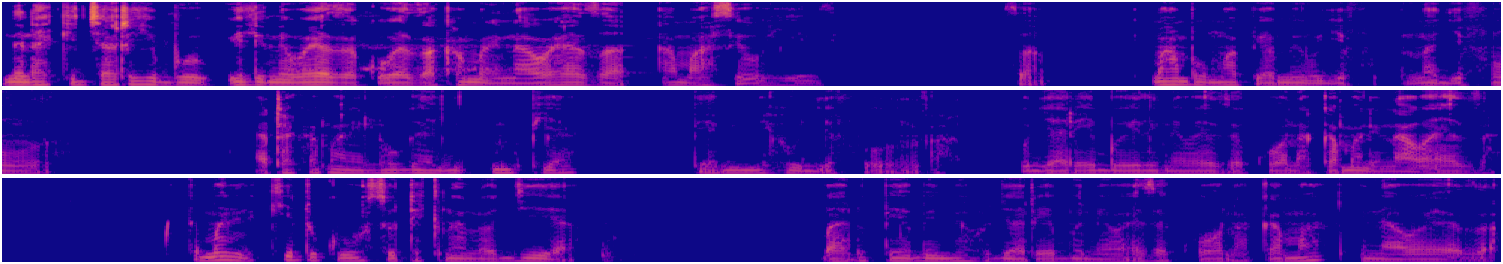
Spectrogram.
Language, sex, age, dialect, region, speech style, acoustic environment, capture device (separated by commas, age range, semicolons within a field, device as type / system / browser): Swahili, male, 18-24, Kenya - Mombasa, Kenya, relaxed, silence, mobile / Linux / Chrome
